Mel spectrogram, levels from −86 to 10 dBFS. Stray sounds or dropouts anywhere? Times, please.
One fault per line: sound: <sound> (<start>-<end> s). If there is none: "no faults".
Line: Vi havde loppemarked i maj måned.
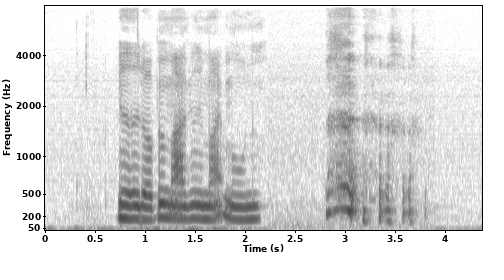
sound: laugh (2.8-3.9 s)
